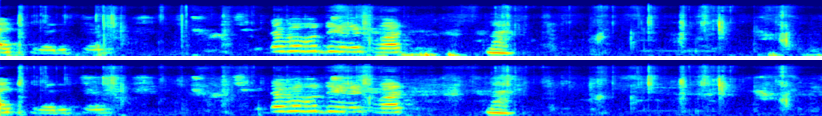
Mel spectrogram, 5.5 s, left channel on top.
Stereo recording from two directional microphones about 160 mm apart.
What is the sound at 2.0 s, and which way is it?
Speech, 10° left (ahead or behind).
